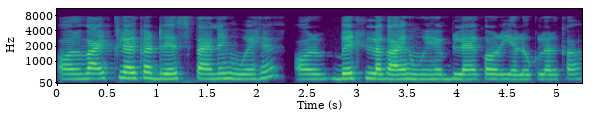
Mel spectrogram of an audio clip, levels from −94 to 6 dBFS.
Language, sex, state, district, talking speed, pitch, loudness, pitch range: Hindi, female, Uttar Pradesh, Etah, 205 wpm, 215 Hz, -17 LUFS, 210-230 Hz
